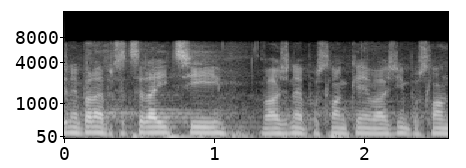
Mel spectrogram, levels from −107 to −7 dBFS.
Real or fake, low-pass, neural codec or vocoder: real; 7.2 kHz; none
